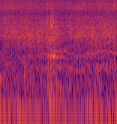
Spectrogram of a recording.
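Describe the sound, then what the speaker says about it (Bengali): Potato and pointed gourd slices fry in a pan, giving a steady close sizzle throughout with a brief stir near the middle. "আলু পটল ভাজা হচ্ছে"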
